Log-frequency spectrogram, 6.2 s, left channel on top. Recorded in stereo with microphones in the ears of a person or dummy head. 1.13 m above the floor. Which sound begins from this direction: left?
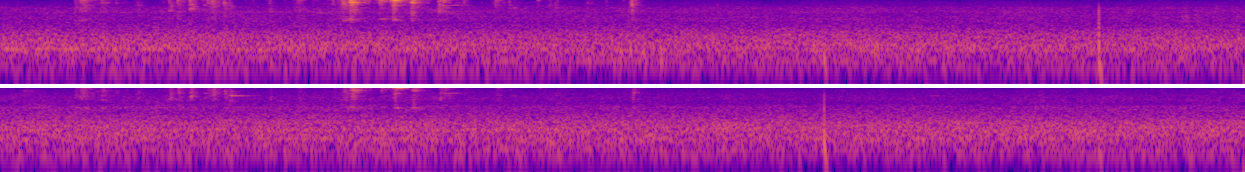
Keys jangling, at 0.4 s.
